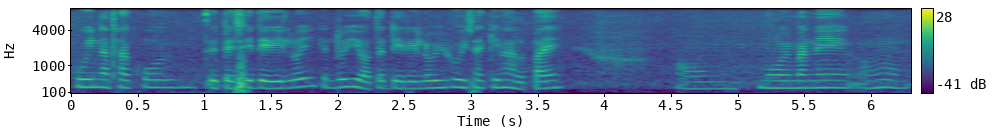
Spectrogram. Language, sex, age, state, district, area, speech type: Assamese, female, 18-30, Assam, Nagaon, rural, spontaneous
